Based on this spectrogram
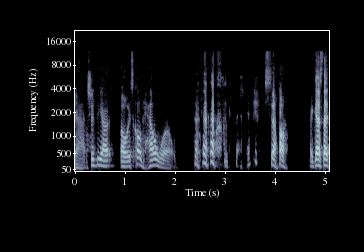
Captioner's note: laughs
